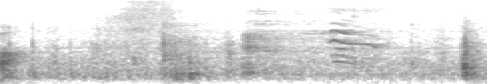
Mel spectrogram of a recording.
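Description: A Shiba Inu gives a short, faint, high whine with a wavering pitch near the end, among soft rustles as it paws at a person's arm.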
